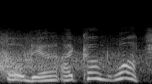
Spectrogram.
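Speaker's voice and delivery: put-on girl too nervous to watch; anxious exclaim. A narrator's reading. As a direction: wince as you say it. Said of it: "exclaimed Judy".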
